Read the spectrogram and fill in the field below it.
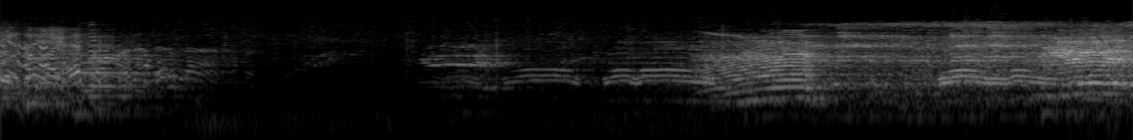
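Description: A herd of cattle lowing in a radio drama sound effect: several drawn-out moos overlap at moderate volume, with voices talking over the start and end and a short near-silent gap between.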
